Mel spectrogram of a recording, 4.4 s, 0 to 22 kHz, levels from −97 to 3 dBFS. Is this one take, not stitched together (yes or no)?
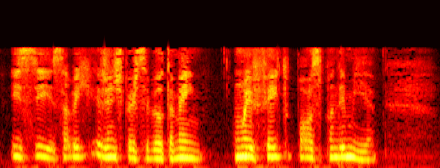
yes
